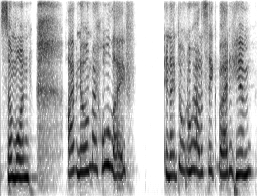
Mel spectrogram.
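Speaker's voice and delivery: high, tight voice fighting back tears; choking up while remembering dad; tearful grieving thanks. Real, not acted.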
